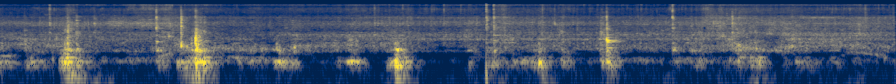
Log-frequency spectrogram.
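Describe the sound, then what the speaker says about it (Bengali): Mutton pieces stir-fried with spices in a pan, heard as intermittent scraping stirs and soft sizzling bursts at close range, fairly quiet with no voices. "যেহেতু এটা খাসির মাংস তো একটু টাইম নিয়ে এটাকে আমরা ভালো করে আগে কষিয়ে নেব"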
